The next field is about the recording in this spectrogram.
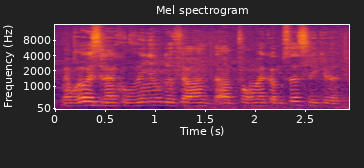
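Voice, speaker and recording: A man's voice: on the high side, little pitch movement, fast. A man giving casual, sweary, slangy commentary as he plays a video game. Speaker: gamer playing in a let's play video. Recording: distant mic with background noise.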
